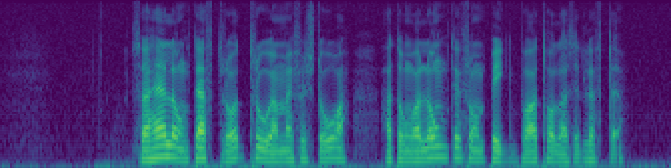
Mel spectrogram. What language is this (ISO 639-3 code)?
swe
